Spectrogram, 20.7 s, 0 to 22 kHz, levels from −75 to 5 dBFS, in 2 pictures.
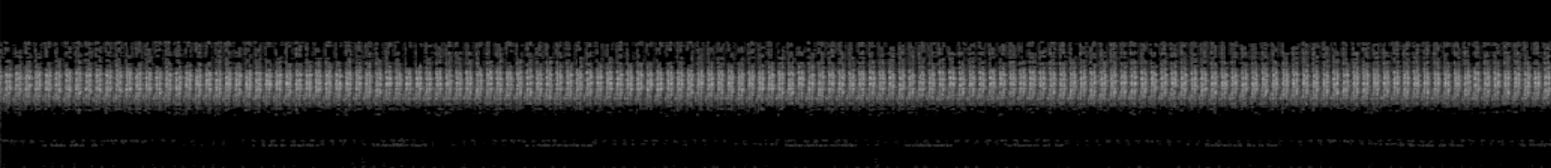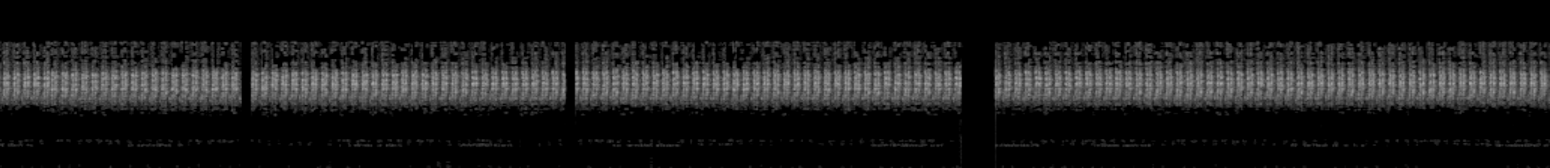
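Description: Bluetooth dropouts occur at 11.94 s and 14.11 s, each a silent hole of about 70 ms, and a longer one at 16.74 s lasting about 230 ms. The sound cuts out abruptly and resumes further along, as though it had kept playing through the gap. The likely cause is audio packets arriving too late at the headphones and being discarded. The short gaps fit about three lost packets each and the long one about ten.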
